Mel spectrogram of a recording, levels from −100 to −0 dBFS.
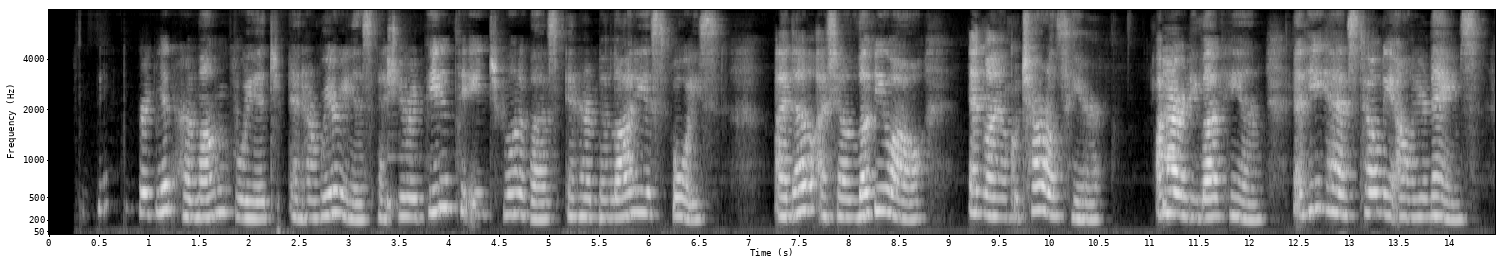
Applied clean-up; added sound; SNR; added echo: neural mask model DeepFilterNet 3.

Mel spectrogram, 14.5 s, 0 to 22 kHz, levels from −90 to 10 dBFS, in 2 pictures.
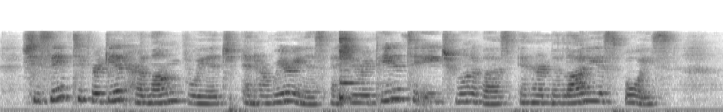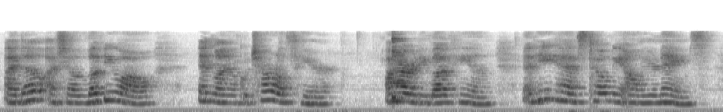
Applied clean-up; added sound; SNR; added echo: none; Cowbell; 5 dB; reverberation time 0.3 s.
